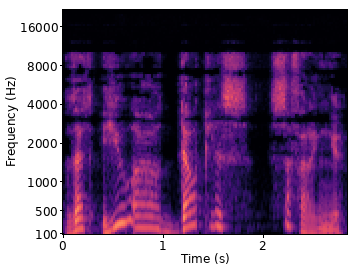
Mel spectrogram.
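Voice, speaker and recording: A man doing a worldly, plain-spoken baroness in a high, lilting register that swoops up and down. The voice is breathy and slightly husky underneath, as the audiobook narrator puts her on. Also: huge pitch swings, slow, a little mellow, exaggerated voice. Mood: chatty. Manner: lilting raised falsetto. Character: worldly middle-aged French baroness, frank. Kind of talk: audiobook character reading.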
